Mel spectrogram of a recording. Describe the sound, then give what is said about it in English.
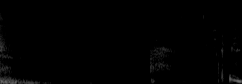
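Soft, wet lapping and smacking noises from a dog licking, in a few short bursts, quiet, separated by near-silence, with a faint whisper-like voice near the end. “You can hear our dog in the background. He likes to lick everything while we're trying to do something um, productive.”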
